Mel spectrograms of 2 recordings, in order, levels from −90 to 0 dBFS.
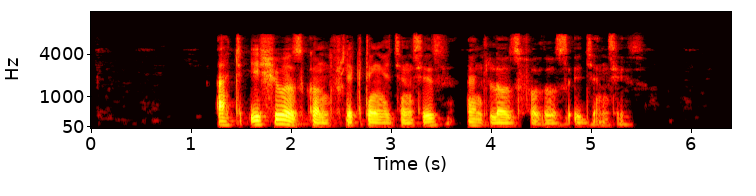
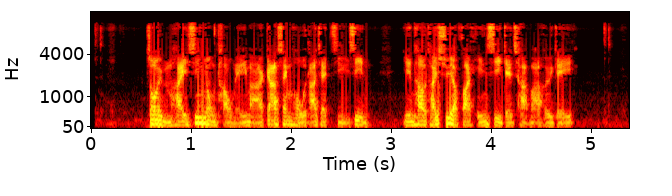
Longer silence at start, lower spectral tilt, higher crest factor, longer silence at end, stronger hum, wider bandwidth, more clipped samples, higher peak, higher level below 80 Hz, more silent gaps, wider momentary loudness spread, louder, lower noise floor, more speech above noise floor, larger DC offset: first, 1.25 s vs 0.55 s; first, -5 dB/octave vs -3.5 dB/octave; about the same, 24 dB vs 22 dB; first, 0.95 s vs 0.55 s; neither; second, 8 kHz vs 11.5 kHz; neither; about the same, -2 dBFS vs -4 dBFS; second, -62 dBFS vs -44 dBFS; neither; first, 15 LU vs 8 LU; about the same, -24 LUFS vs -24 LUFS; first, -76 dBFS vs -54 dBFS; first, 53 dB vs 30 dB; neither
